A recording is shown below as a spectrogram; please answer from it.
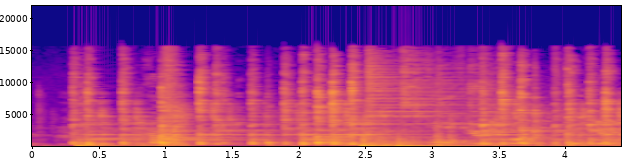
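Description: Band music starts abruptly about a third of a second in: drums and percussion playing a quick clicking rhythm over sustained tones and a low bass line.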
